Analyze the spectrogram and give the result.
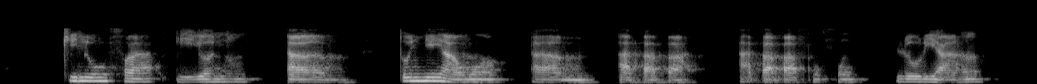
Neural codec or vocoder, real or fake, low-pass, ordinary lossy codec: codec, 24 kHz, 3 kbps, HILCodec; fake; 5.4 kHz; none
